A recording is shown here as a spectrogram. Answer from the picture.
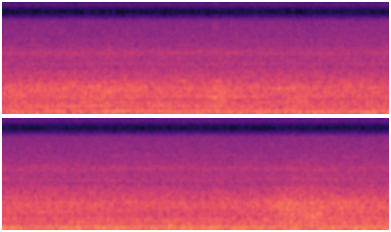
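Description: Chichibu Railway electric train running between stations, heard from inside the carriage: a steady rumble of wheels on the rails with a low hum underneath.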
